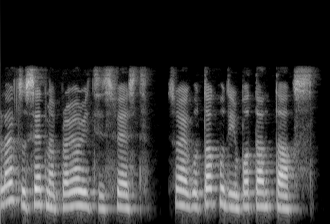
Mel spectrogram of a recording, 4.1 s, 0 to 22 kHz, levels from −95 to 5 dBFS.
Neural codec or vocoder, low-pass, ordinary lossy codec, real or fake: none; 7.2 kHz; none; real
